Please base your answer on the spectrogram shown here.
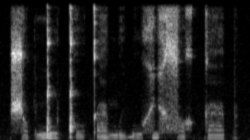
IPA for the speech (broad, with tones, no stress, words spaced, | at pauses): ʃɒ˩pŋ͡ǃu˥ǃʰo˩ kʼæ˩ŋʷi˩ɓu˨xi˥x sɒ˩xkːæ˨p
